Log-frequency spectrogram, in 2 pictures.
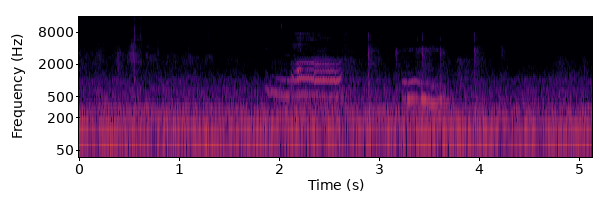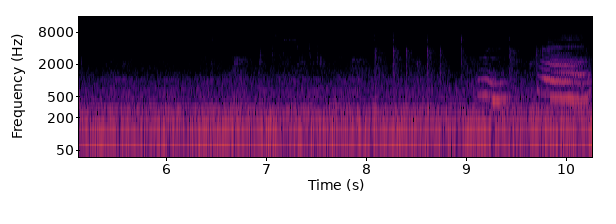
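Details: A yawning Maine Coon cat gives a few short, wavering meows over a steady low hum.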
